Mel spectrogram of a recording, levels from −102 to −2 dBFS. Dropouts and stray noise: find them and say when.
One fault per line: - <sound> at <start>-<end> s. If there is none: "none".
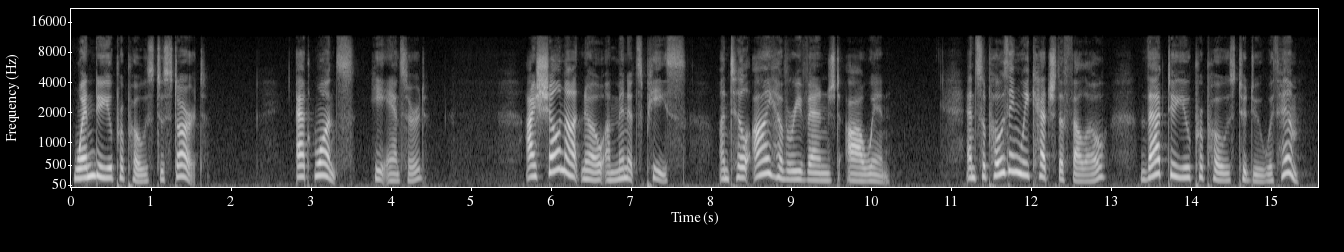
none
